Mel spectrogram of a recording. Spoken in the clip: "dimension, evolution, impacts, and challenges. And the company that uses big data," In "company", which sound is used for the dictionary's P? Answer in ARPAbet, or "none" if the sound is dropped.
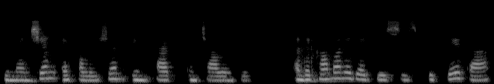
P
